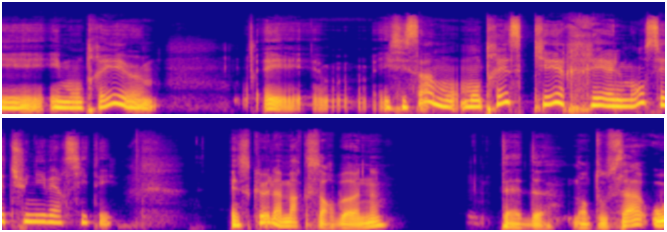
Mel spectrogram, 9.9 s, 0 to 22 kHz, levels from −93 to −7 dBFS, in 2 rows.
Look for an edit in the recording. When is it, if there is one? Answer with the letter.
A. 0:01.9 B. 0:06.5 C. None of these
C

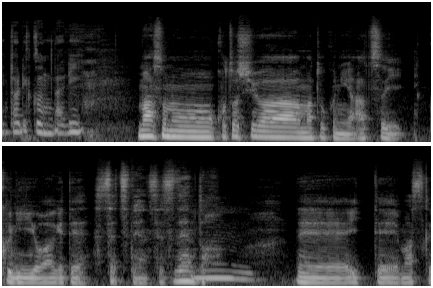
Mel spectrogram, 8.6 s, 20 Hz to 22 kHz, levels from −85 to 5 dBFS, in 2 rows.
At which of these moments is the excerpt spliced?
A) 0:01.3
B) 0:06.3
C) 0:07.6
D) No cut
A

